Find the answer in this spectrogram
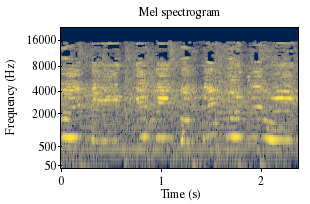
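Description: Electronic sound chip in a toy Halloween ghost figure playing a short jingle of sung melody.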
